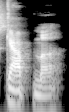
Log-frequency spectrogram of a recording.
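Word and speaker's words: Skábma: But it's just to correct us, it's and I'm not going to pronounce it correctly, but it's Skabma, S-K-A-B-M-A. Oh, Skabma, yeah, that's right.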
